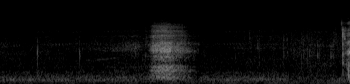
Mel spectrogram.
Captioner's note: sighs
